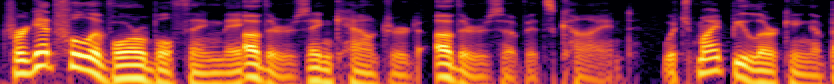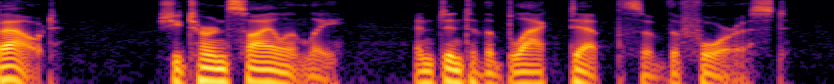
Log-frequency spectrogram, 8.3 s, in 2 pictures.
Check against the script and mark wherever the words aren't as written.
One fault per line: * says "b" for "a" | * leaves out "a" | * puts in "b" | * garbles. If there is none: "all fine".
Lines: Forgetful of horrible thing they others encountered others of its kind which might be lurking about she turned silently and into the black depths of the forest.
all fine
